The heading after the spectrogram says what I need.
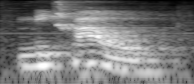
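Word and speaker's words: νικάω: But he who believes that Jesus is the son of God and overcomes here in the New Testament in Greek pronounces as mikaw.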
